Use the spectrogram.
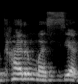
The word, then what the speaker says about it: dharmasya: So dharmasya, the dha is Mahapranah. And then again in the next line, dhanur vede.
